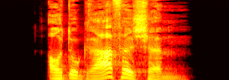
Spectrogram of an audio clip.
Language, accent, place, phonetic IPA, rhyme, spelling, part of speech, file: German, Germany, Berlin, [aʊ̯toˈɡʁaːfɪʃm̩], -aːfɪʃm̩, autografischem, adjective, De-autografischem.ogg
- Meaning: strong dative masculine/neuter singular of autografisch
